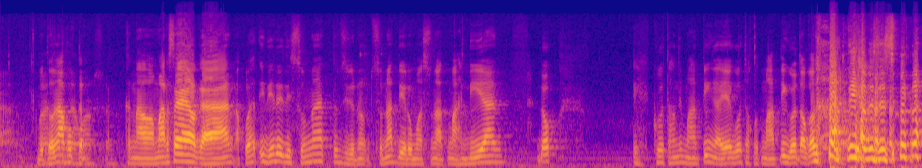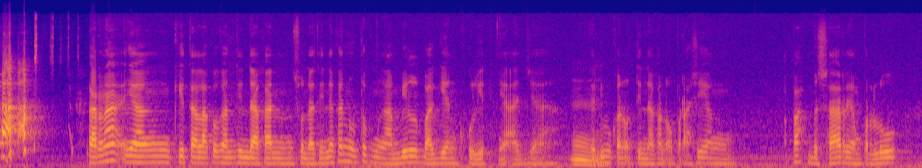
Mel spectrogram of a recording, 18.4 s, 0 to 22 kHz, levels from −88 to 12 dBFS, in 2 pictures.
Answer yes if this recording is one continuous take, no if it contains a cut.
no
